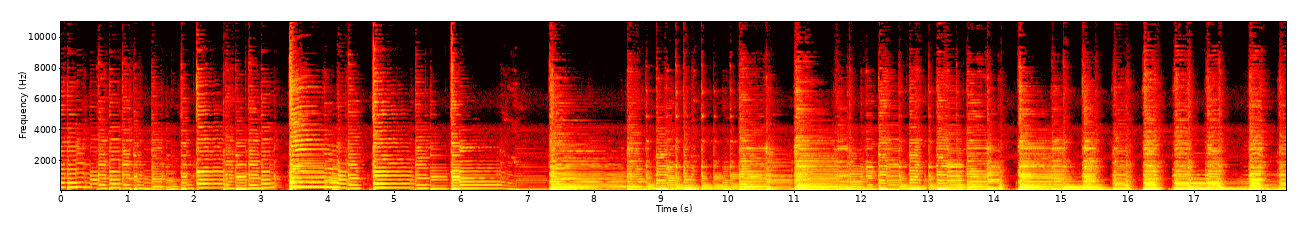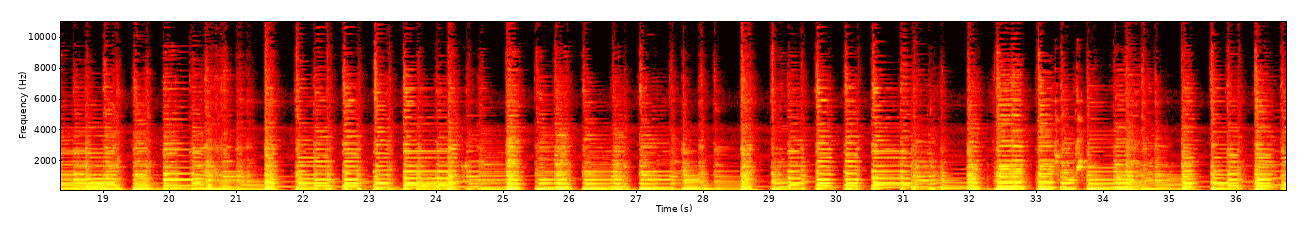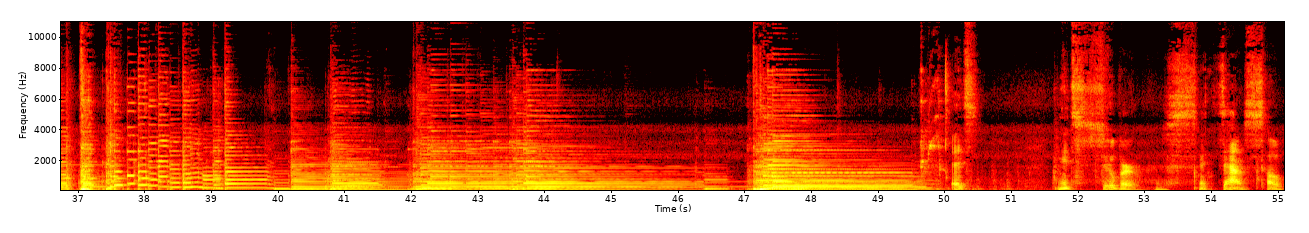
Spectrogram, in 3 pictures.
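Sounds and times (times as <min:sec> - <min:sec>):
acoustic guitar strummed: 0:00.0 - 0:50.0.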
